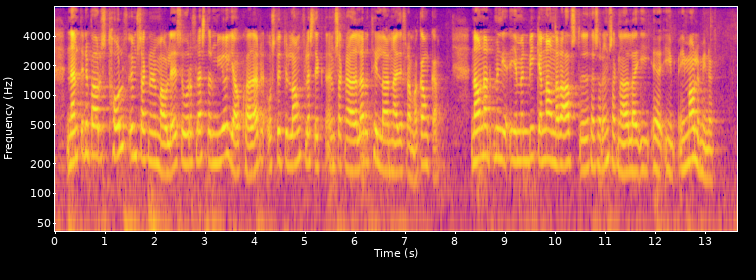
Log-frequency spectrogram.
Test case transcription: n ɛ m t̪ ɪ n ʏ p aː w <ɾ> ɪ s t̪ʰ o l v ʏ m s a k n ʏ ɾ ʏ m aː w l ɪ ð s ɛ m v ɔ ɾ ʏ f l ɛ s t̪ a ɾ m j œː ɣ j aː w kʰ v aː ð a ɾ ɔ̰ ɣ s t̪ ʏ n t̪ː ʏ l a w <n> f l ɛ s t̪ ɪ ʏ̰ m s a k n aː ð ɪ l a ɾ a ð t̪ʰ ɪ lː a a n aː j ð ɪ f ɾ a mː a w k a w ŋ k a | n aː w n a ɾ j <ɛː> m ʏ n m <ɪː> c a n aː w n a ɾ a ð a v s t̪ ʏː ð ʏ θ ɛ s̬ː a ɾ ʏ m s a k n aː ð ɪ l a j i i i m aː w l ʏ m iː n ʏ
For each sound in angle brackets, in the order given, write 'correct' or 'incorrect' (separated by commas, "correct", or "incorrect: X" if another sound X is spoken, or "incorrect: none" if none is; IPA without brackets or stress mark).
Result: correct, incorrect: ŋ, incorrect: ɛ, incorrect: iː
